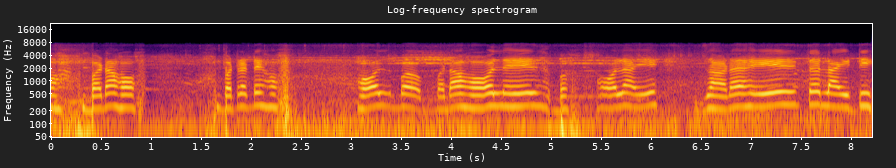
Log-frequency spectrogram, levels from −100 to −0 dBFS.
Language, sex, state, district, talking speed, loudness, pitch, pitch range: Marathi, female, Maharashtra, Mumbai Suburban, 90 wpm, -13 LUFS, 245 Hz, 230-260 Hz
